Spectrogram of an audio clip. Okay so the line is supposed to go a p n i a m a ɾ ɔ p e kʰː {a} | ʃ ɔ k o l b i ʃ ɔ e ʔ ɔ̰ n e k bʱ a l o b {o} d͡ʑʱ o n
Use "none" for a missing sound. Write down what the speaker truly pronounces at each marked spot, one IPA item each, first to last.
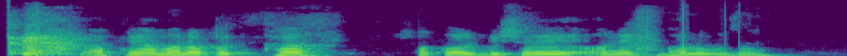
a, u

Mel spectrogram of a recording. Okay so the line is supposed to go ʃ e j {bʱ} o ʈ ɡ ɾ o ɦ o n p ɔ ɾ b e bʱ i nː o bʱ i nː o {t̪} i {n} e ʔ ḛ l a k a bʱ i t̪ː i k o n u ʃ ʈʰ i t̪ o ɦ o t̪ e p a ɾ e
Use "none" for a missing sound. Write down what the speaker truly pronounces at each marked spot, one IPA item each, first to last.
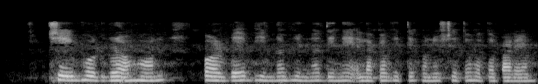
bʱ, d̪, n

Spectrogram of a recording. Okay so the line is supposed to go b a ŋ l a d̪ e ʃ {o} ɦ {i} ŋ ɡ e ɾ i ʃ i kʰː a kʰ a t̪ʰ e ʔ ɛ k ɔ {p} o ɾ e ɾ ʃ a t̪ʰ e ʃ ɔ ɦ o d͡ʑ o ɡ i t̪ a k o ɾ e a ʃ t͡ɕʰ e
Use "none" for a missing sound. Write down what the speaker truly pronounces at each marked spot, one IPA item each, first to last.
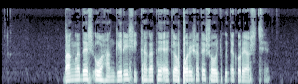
o, a, p

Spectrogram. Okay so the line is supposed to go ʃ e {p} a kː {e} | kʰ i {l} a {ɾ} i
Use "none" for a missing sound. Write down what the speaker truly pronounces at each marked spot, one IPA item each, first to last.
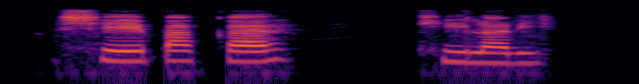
p, a, l, ɾ

